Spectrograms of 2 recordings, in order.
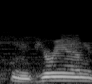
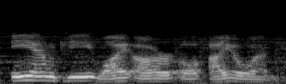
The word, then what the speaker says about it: Empyrion: Empyrean Galactic. How do you spell it? Empyrion.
